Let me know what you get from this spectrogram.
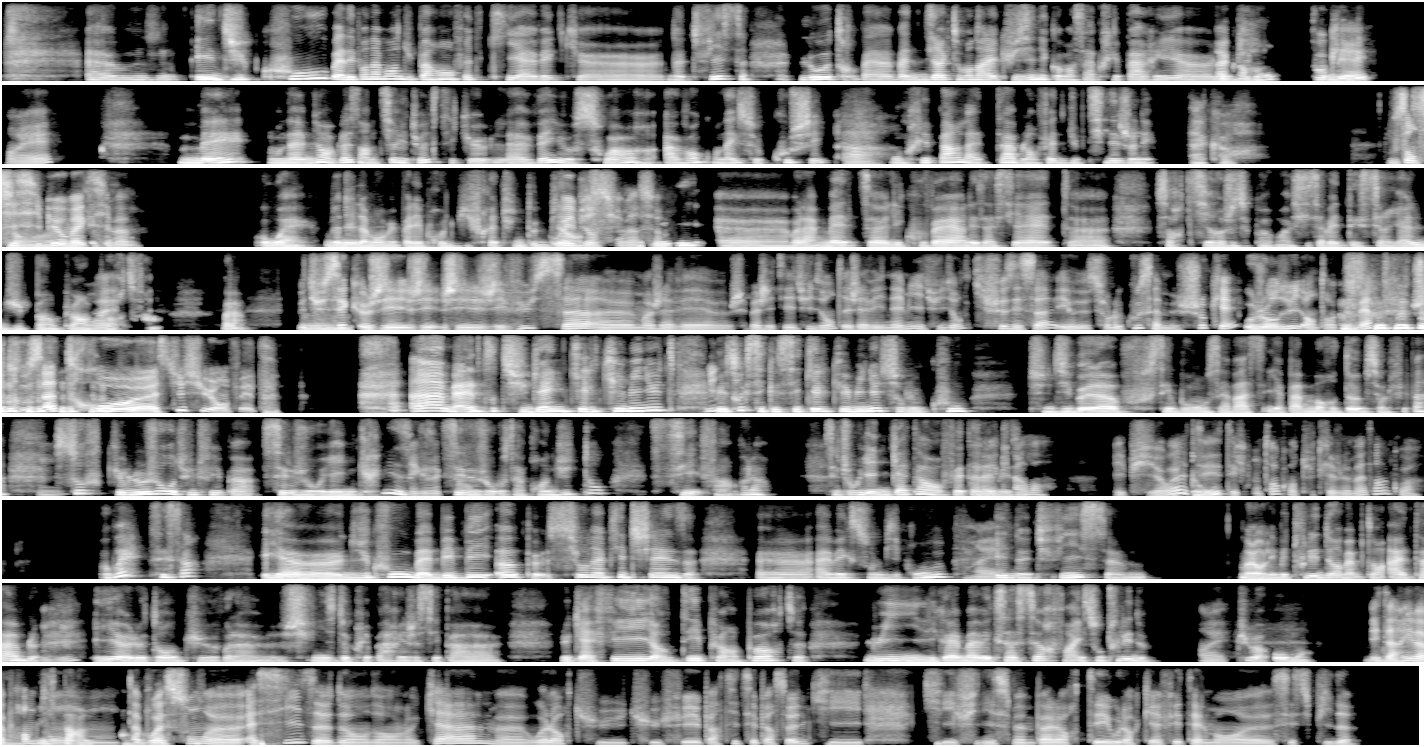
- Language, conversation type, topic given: French, podcast, Comment vous organisez-vous les matins où tout doit aller vite avant l’école ?
- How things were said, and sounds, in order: other background noise; stressed: "directement"; stressed: "coucher"; tapping; "mettre" said as "mette"; stressed: "ça"; stressed: "choquait"; laugh; laughing while speaking: "trop, heu astucieux, en fait"; stressed: "quelques"; stressed: "coup"; scoff; stressed: "crise"; laugh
